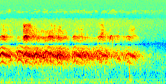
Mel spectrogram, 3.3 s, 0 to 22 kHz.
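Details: Crows arriving for their gathering on 2/8/24 near feeding deer at the woodland edge: a string of harsh, hoarse caws given in quick succession, distant and fading toward the end.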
